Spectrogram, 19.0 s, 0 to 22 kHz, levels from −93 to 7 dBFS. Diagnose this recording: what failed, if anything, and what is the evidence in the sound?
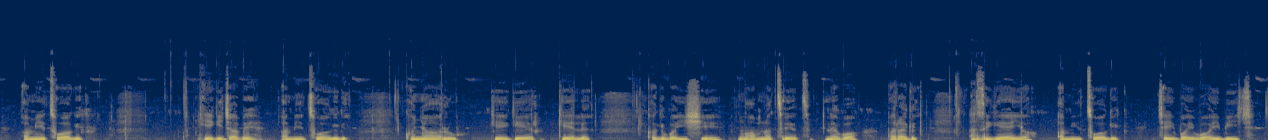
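Nothing failed: no stage from the analogue wiring through to playback leaves any audible fault in this speech recording.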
